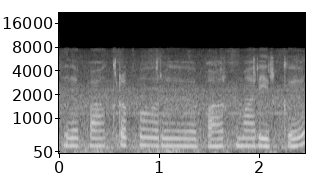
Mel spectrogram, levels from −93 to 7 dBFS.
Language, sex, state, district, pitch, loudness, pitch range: Tamil, female, Tamil Nadu, Kanyakumari, 215 Hz, -16 LUFS, 210-225 Hz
